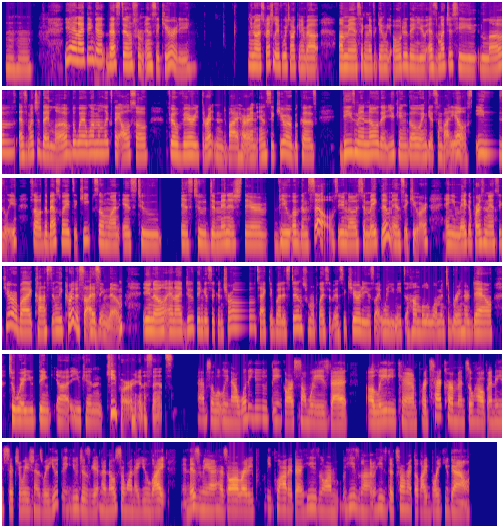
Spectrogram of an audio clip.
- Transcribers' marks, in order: tapping; distorted speech; laughing while speaking: "criticizing"
- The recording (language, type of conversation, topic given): English, unstructured, How do you handle constant criticism from a partner?
- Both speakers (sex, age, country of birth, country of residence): female, 35-39, United States, United States; female, 45-49, United States, United States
